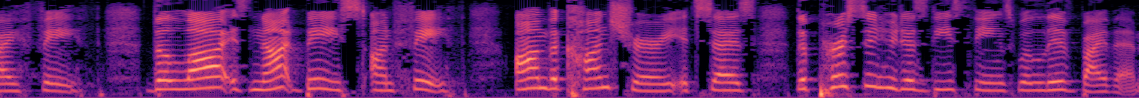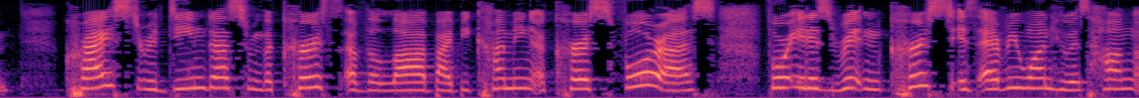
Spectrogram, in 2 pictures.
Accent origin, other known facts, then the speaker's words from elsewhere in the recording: Arkansas, United States; I'm from Arkansas. I'm a country girl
